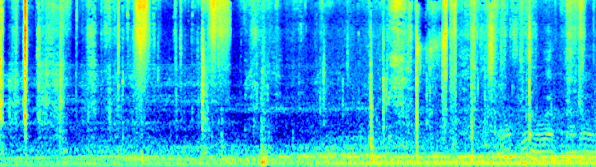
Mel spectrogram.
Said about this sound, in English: Whose fan is doing that? We're all in the car, you know, making noise and talking, whatever. It's not so bad. Like, just being here and hearing that.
